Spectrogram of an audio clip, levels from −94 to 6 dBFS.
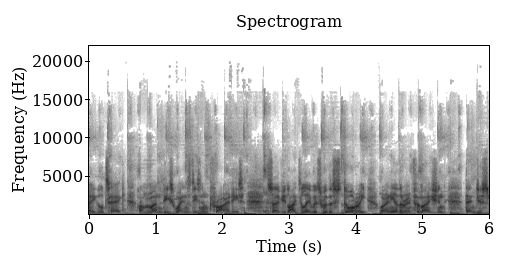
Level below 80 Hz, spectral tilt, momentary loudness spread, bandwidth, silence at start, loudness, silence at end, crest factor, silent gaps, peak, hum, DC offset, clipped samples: -34 dBFS; -3 dB/octave; 5 LU; 17 kHz; 0 s; -14 LUFS; 0 s; 16 dB; none; 0 dBFS; none; under 0.1%; under 0.1%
